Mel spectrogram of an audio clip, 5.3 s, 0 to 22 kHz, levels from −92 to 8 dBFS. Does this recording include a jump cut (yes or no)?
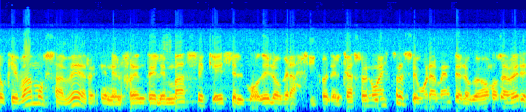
no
